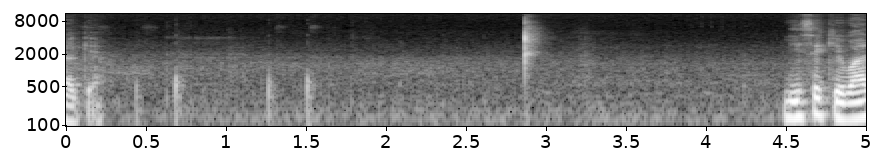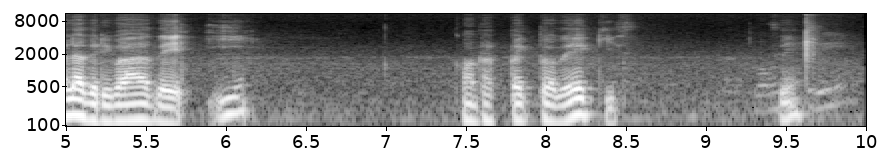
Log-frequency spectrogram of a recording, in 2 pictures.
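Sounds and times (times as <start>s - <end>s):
faint marker taps: 0.4s - 1.7s.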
